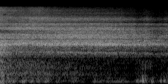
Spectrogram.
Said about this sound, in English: She hears the shower turn on.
